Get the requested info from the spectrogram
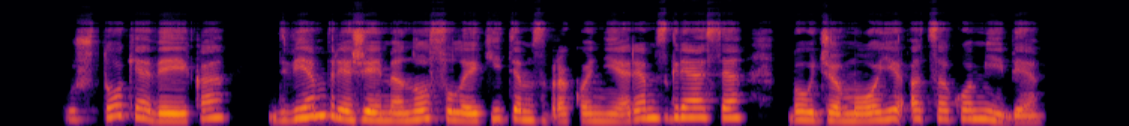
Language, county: Lithuanian, Kaunas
